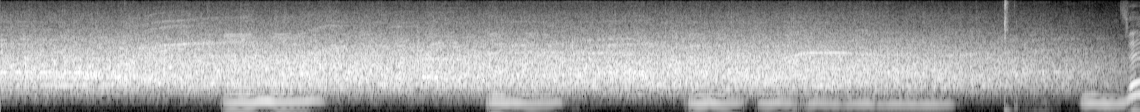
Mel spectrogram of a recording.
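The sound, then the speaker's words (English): A crowd applauds in a dense, steady wash of many hands clapping that holds loud throughout and eases slightly near the end, with faint voices murmuring underneath. “I feel like that should be a hand clap of praise.”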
